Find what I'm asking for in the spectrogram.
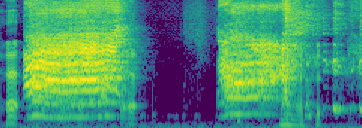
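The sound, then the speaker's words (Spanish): A person imitates a ghostly presence screaming in someone's ear, with two loud, drawn-out wailing shrieks, separated by a brief pause, the second trailing off into a breathy moan. Intense. “Güey, te grita en el oído, güey.”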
